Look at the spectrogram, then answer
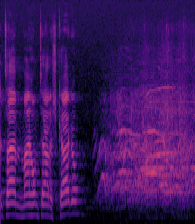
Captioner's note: cheering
